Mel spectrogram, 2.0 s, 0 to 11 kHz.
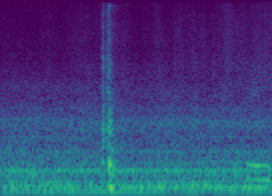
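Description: Steady low drone of the boat's twin Volvo Penta D6 diesel engines running underway. About a second in, a sharp click as a stainless steel locker door is shut.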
